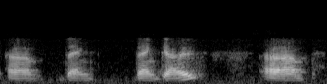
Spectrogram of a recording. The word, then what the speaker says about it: Van Gogh: it's just something the the correct is Van go you did the girl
